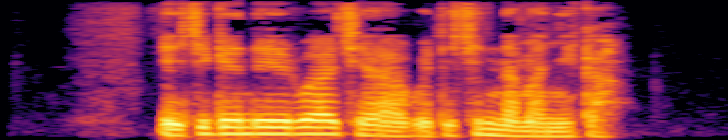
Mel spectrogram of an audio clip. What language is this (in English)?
Ganda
